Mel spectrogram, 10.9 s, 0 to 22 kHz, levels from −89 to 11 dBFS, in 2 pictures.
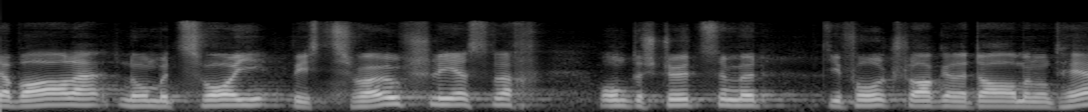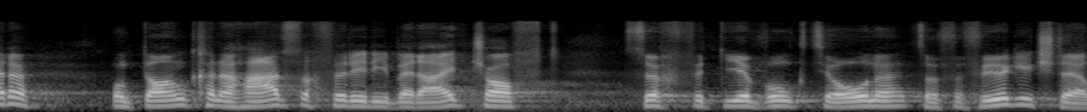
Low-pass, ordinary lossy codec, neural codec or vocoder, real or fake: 10.8 kHz; MP3, 96 kbps; codec, 24 kHz, 1.2 kbps, DualCodec; fake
